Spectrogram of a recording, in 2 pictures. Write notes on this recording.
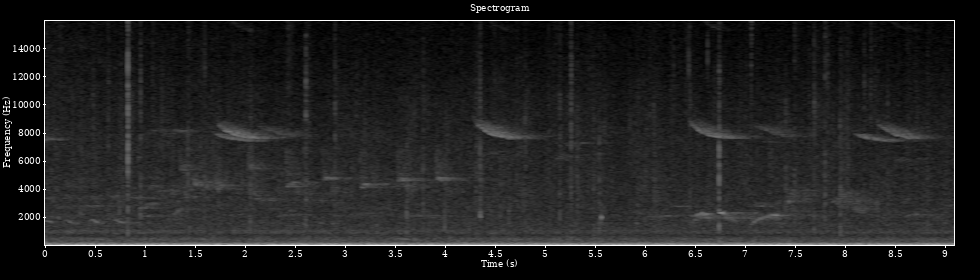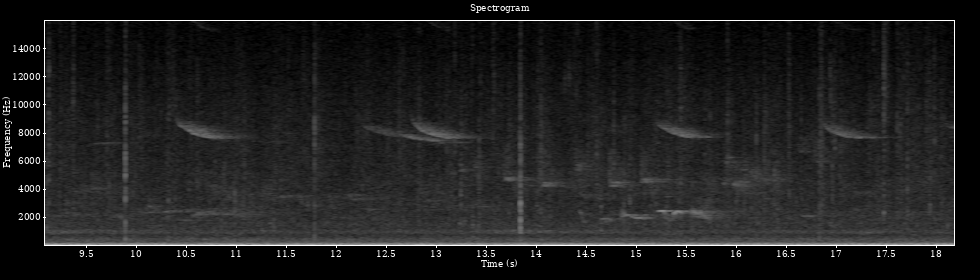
ambience at the edge of Śląski Park Kultury, Silesian Park, between Chorzów, Katowice and Siemianowice, distant traffic drone, light rain, very light flow of a little water stream, (Sony PCM D50, DPA4060)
